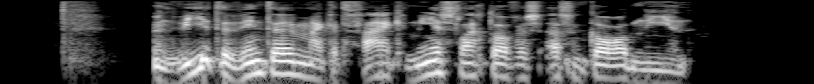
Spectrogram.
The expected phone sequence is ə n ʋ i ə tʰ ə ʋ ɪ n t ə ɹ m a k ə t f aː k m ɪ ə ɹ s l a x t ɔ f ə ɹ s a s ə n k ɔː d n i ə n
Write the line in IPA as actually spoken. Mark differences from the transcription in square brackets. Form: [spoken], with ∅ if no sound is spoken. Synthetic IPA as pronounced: ə n ʋ i ə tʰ ə ʋ ɪ n t ə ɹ m a k ə t f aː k m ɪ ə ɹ s l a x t ɔ f ə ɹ s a s ə n k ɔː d n i ə n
